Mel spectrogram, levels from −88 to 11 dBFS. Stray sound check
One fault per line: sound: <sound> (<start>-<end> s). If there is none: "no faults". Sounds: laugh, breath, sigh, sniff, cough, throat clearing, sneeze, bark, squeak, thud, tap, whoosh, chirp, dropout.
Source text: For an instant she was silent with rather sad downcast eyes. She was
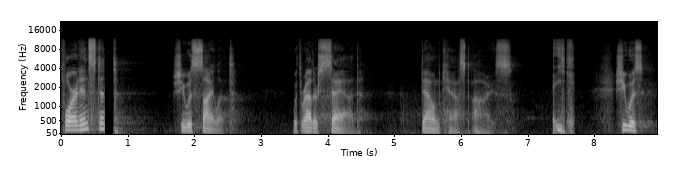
sound: dropout (0.7-0.8 s)
sound: breath (7.4-7.7 s)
